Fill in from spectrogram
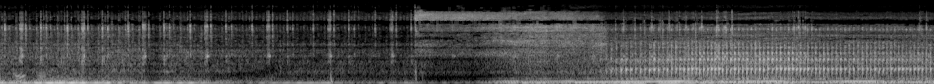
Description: This 2021 Audi S4 has a rattle noise and cilynder 4 misfire and we might to tear it down to find out.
